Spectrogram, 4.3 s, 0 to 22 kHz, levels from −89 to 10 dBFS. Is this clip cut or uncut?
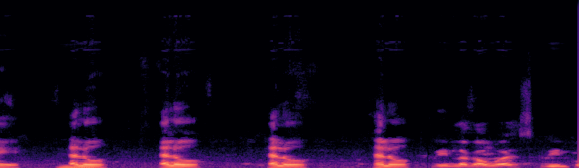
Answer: cut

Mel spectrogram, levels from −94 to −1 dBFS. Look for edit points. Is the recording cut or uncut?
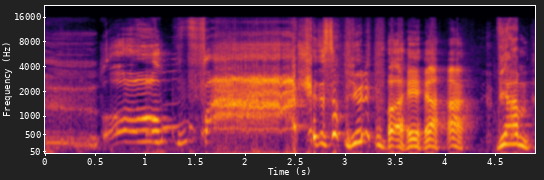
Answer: cut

